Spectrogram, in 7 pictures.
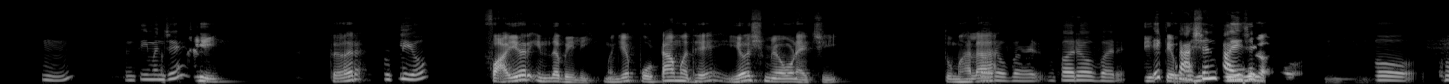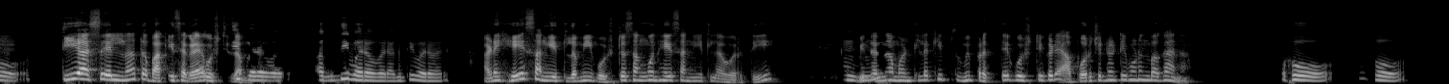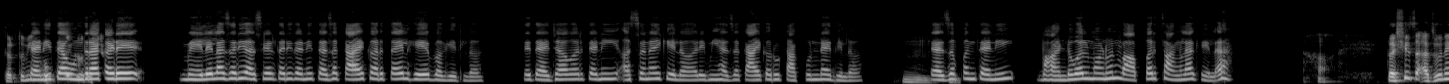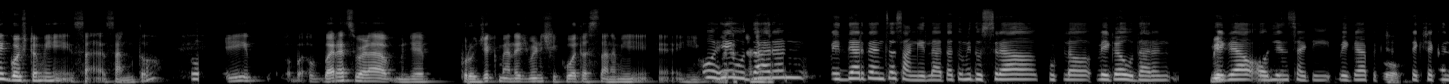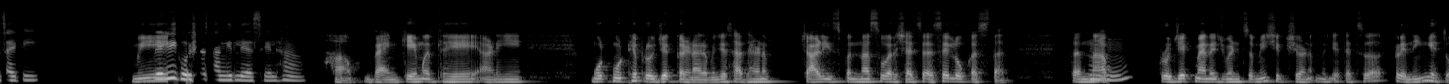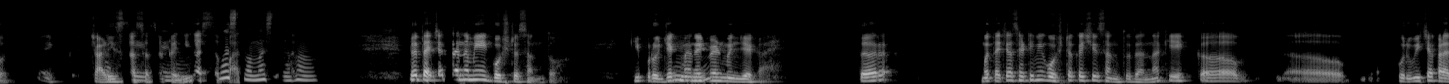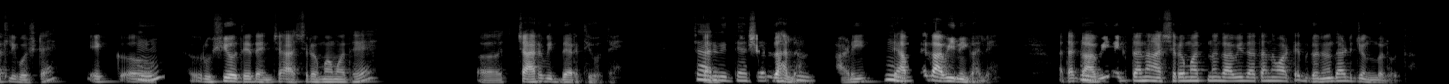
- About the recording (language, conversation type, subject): Marathi, podcast, लोकांना प्रेरित करण्यासाठी तुम्ही कथा कशा वापरता?
- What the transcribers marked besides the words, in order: other noise; other background noise; in English: "फायर इन द बेली"; in English: "पॅशन"; tapping; in English: "ऑपॉर्च्युनिटी"; laughing while speaking: "केला"; laughing while speaking: "हां"; in English: "ऑडियन्ससाठी"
